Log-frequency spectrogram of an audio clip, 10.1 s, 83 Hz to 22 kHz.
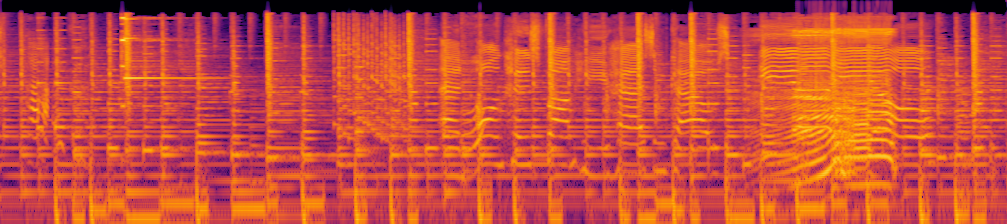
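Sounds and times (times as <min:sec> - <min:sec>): children's song with steady beat: 0:04.3 - 0:07.4
cartoon cow mooing: 0:07.4 - 0:09.1.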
